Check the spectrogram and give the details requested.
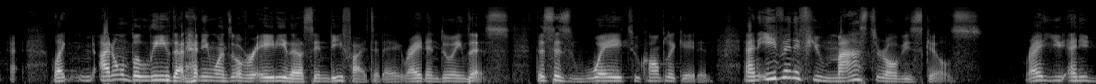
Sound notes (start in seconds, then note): none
